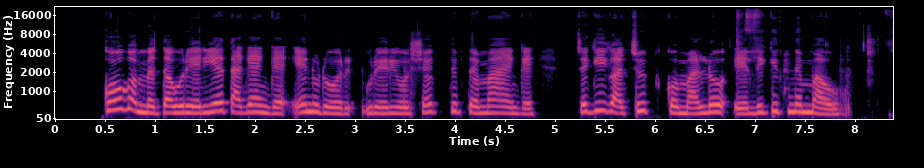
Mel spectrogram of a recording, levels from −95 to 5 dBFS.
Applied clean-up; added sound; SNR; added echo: neural mask model Resemble Enhance denoiser.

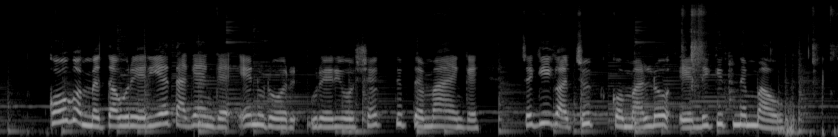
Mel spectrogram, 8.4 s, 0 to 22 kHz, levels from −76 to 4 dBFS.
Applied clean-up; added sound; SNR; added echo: none; Plucked string instrument; 15 dB; none.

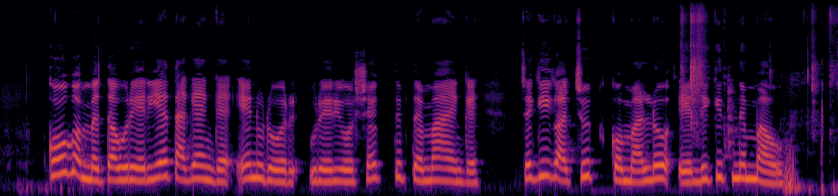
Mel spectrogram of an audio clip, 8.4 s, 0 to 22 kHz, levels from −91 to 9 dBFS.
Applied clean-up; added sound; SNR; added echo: none; none; none; none.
